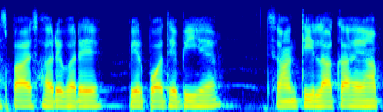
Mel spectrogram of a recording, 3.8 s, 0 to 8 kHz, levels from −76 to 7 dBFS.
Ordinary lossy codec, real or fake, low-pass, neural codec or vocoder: none; real; none; none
